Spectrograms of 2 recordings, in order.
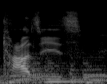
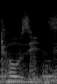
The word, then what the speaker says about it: Kazi's: Unfortunately, it is pronounced Kazi's. I don't know. I wanted to be cozy at Cozy's. Yeah, I want to be cozy at Cozy's, but it's Kazi's. Thank you, Nikki, for the information.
